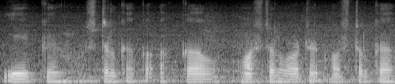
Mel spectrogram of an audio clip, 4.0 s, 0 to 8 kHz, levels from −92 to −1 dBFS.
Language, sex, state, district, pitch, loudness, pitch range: Hindi, male, Chhattisgarh, Raipur, 105 Hz, -21 LUFS, 95-115 Hz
